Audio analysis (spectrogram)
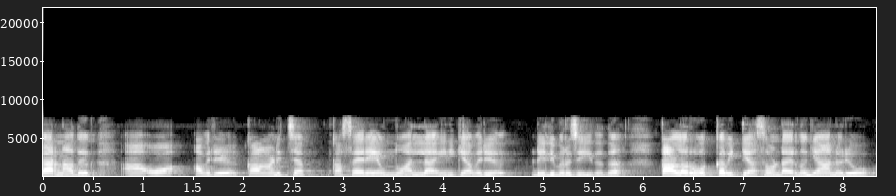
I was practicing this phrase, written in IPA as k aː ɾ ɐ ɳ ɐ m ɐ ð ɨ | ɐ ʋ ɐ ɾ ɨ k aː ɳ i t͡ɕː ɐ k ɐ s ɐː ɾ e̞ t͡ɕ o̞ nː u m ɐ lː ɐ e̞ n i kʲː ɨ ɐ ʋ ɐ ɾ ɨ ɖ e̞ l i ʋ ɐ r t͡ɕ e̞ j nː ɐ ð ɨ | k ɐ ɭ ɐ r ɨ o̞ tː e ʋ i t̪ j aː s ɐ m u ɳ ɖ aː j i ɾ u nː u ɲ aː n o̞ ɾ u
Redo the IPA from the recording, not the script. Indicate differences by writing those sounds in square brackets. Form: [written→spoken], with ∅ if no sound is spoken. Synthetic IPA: k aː ɾ ɐ ɳ ɐ m ɐ ð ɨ | ɐ ʋ ɐ ɾ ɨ k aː ɳ i t͡ɕː ɐ k ɐ s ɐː ɾ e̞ [t͡ɕ→∅] o̞ nː u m ɐ lː ɐ e̞ n i kʲː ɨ ɐ ʋ ɐ ɾ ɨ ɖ e̞ l i ʋ ɐ r t͡ɕ e̞ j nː ɐ ð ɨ | k ɐ ɭ ɐ r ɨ o̞ [tː→kː] e ʋ i t̪ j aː s ɐ m u ɳ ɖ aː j i ɾ u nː u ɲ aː n o̞ ɾ u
